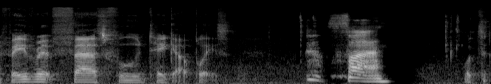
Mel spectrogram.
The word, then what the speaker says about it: pho: It's spelled PHO and pronounced pho. It's at least how I've always heard it pronounced.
